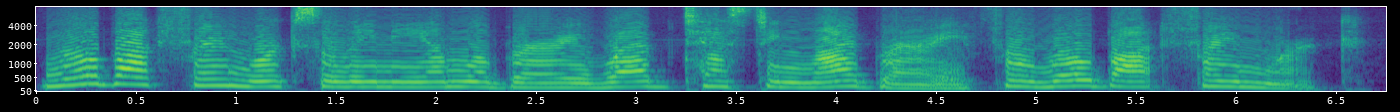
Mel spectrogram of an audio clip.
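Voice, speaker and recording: Female narrator, lowish smooth voice, unhurried scripted read-out of technical names and short descriptions. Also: darkish tone, low-quality recording. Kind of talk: scripted narration, reading out a software library list.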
